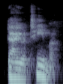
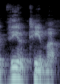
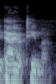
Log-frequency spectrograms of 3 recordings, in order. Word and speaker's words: Diotima: a woman from montanea her name was diotima and or theotema probably was the greek pronunciation the d sometimes has a th sound in greek but we say diotima and she was a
